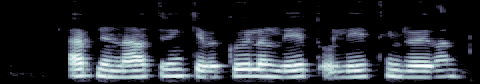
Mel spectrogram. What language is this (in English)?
Icelandic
